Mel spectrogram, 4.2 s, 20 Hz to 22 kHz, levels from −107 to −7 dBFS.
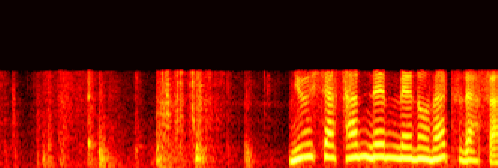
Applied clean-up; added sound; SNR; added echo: neural mask model RNNoise.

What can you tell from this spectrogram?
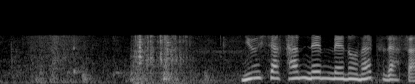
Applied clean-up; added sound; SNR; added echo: none; Bicycle; 9 dB; none.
